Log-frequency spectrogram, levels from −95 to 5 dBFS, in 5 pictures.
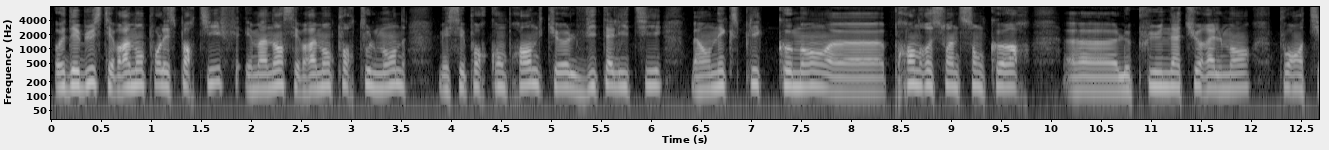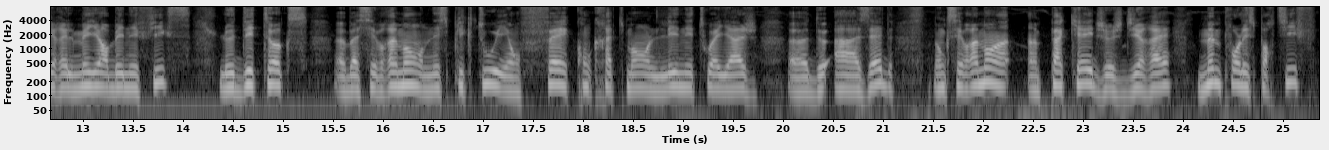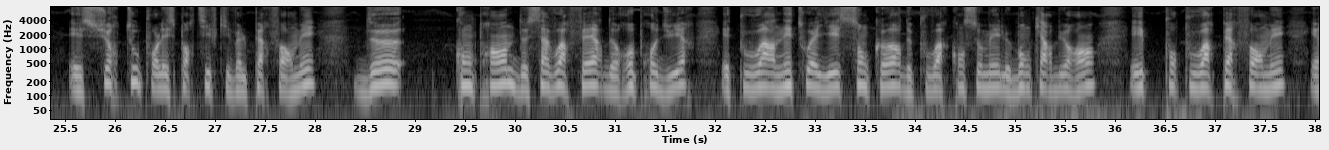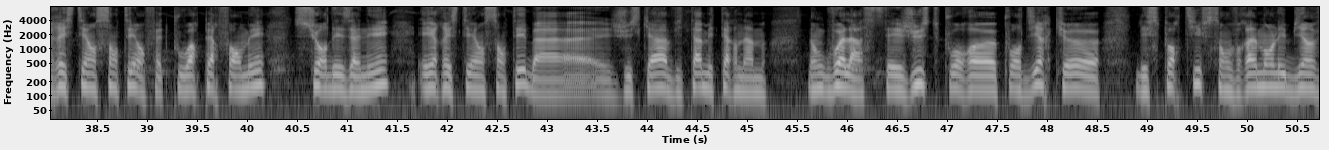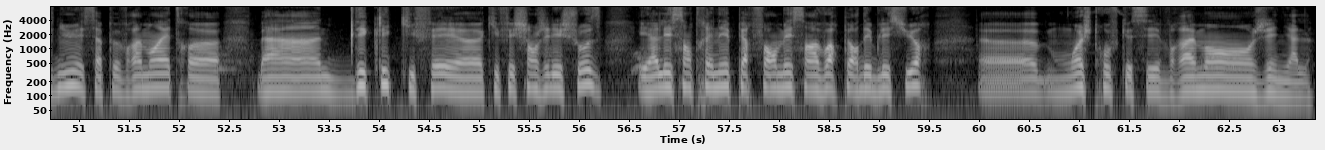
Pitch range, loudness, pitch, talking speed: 135-165 Hz, -35 LUFS, 145 Hz, 165 wpm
